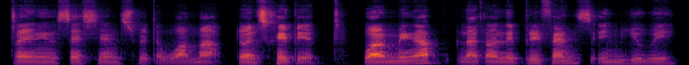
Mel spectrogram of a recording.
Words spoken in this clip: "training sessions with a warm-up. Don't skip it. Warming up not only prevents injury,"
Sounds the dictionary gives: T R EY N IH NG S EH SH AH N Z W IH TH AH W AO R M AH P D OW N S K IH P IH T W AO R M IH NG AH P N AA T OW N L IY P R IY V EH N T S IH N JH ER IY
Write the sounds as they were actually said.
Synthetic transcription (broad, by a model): T R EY N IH NG S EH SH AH N S W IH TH AH W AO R M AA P D OW N S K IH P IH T W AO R M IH NG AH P N AA T OW N L IY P R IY F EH N S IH N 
